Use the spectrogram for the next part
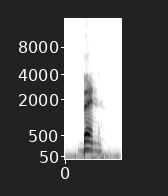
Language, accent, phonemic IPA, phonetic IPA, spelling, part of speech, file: Armenian, Eastern Armenian, /ben/, [ben], բեն, noun, Hy-EA-բեն.ogg
- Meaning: the name of the Armenian letter բ (b)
